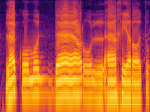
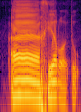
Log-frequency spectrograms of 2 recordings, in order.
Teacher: di sini a-nya wajib dipanjangkan karena dia ada mad badal, yang dimana mad badal terjadi apabila adanya hamzah bertemu dengan huruf mad, dan sebenarnya di sini ketemu dengan huruf alif, maka a-nya dipanjangkan.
